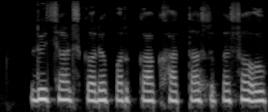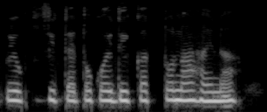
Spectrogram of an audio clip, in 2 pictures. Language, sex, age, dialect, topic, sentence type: Magahi, female, 25-30, Central/Standard, banking, question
